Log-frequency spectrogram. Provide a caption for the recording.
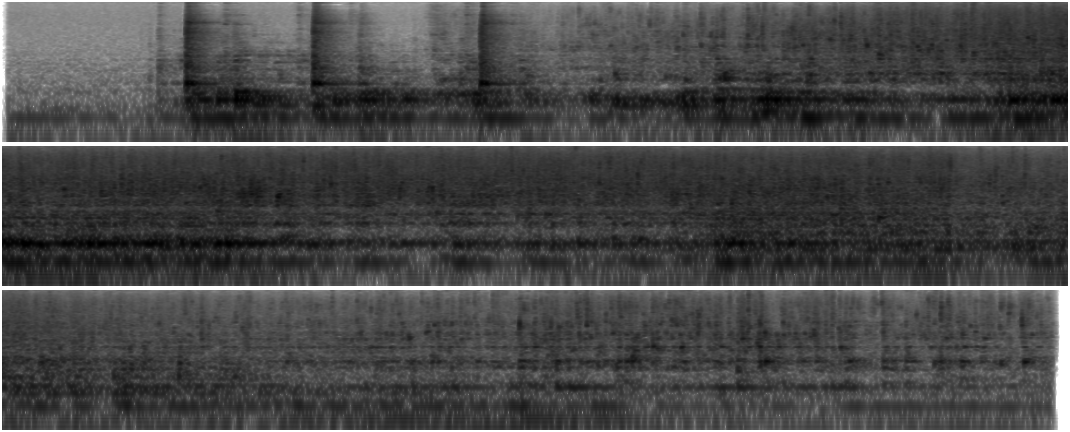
My toilet flushing device recorded with an iPod in the bathroom of my house.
